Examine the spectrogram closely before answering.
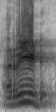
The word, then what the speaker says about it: read: Third form भी READ, लेकिन यहां इसका प्रोनाउंसिएशन होगा रेड, यहां भी रेड और इसे इसकी फोर्थ फॉर्म होती है रीडिंग।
